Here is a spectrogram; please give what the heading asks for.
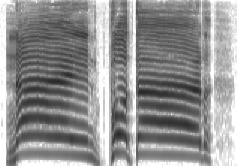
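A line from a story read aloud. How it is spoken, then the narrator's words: Shouting. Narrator (German): schrie Snape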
